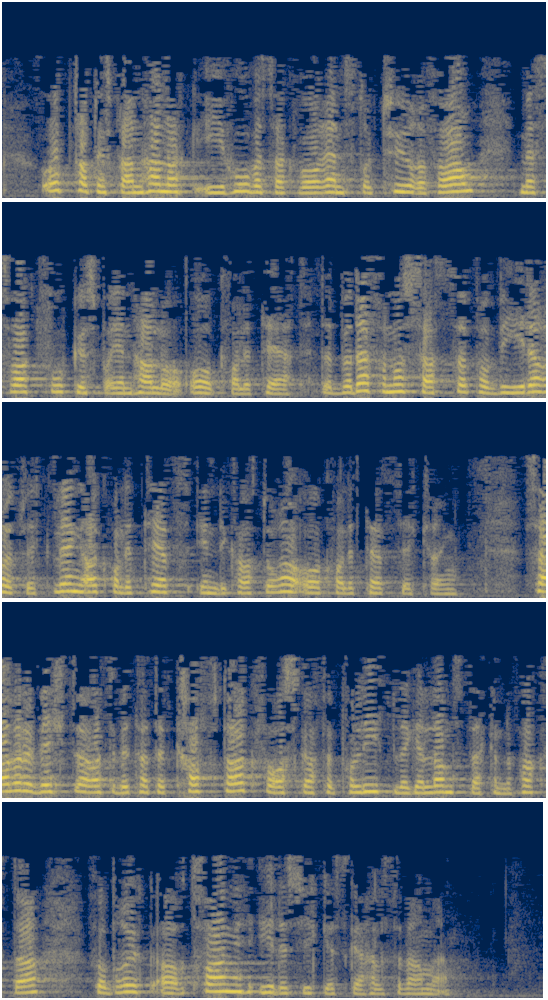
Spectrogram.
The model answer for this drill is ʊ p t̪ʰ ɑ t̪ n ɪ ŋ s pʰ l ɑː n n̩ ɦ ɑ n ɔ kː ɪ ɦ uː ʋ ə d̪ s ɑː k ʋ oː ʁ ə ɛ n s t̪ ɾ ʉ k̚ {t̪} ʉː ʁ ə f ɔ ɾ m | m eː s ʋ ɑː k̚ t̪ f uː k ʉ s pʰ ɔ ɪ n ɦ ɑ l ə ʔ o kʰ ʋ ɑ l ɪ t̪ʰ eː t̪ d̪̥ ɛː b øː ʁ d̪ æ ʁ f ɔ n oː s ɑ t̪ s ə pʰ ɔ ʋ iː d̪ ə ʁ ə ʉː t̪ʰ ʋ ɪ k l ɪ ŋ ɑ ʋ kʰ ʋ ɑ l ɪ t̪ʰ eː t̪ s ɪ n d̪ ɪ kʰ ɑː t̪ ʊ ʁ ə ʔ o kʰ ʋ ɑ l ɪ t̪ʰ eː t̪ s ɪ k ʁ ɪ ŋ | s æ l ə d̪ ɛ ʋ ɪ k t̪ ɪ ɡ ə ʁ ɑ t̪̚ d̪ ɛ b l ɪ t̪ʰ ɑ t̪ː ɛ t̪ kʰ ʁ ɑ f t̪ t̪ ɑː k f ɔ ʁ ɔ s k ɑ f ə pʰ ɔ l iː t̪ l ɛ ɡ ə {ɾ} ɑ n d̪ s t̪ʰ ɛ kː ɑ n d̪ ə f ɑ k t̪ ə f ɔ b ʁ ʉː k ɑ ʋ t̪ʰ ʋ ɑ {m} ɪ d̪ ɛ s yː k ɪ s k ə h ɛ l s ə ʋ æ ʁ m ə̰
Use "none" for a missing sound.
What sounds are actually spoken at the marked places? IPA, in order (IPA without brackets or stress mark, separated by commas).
t̪ʰ, l, ŋ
